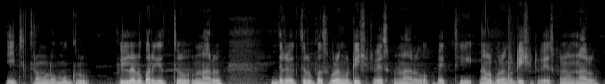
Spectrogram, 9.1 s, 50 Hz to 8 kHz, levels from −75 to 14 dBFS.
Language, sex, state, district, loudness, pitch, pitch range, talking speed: Telugu, male, Telangana, Hyderabad, -20 LUFS, 95 Hz, 90-95 Hz, 140 wpm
